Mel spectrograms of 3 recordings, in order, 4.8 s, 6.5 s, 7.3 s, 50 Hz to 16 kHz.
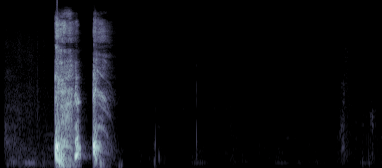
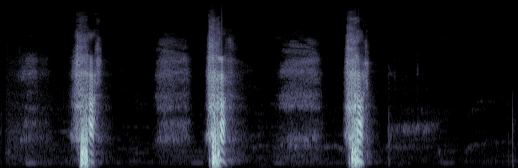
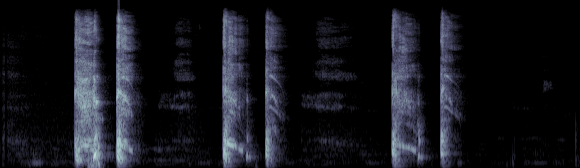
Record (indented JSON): {
  "cough_length": "4.8 s",
  "cough_amplitude": 32768,
  "cough_signal_mean_std_ratio": 0.19,
  "exhalation_length": "6.5 s",
  "exhalation_amplitude": 32768,
  "exhalation_signal_mean_std_ratio": 0.23,
  "three_cough_length": "7.3 s",
  "three_cough_amplitude": 31788,
  "three_cough_signal_mean_std_ratio": 0.28,
  "survey_phase": "beta (2021-08-13 to 2022-03-07)",
  "age": "45-64",
  "gender": "Female",
  "wearing_mask": "No",
  "symptom_none": true,
  "smoker_status": "Ex-smoker",
  "respiratory_condition_asthma": false,
  "respiratory_condition_other": false,
  "recruitment_source": "REACT",
  "submission_delay": "1 day",
  "covid_test_result": "Negative",
  "covid_test_method": "RT-qPCR",
  "influenza_a_test_result": "Negative",
  "influenza_b_test_result": "Negative"
}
